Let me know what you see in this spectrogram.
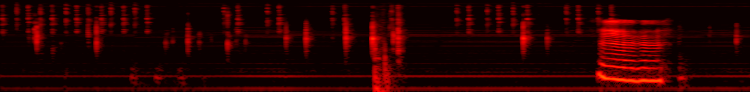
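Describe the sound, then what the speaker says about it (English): Quick, light clicks from a computer mouse and keyboard during late-night play of The Painscreek Killings, tapping irregularly and close under a steady electrical hum, with one louder thump and a brief tonal in-game sound. "You're furiously clicking everywhere."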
